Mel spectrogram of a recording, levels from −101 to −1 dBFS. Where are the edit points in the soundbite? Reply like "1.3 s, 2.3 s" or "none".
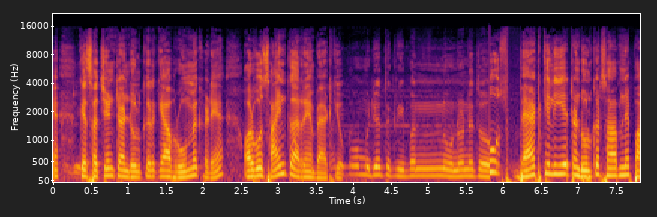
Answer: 5.8 s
